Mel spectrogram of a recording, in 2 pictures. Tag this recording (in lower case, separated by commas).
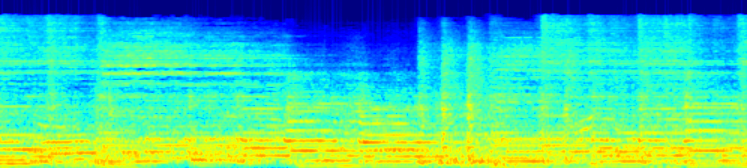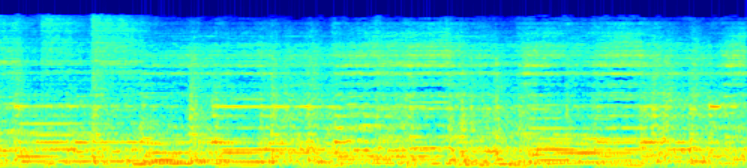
steelpan, music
